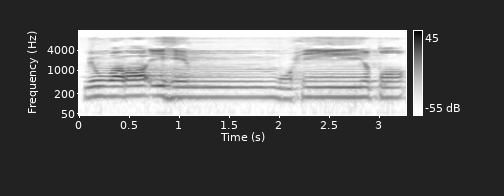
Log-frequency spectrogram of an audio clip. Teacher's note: إدغام، نعم. والغنة هنا تكون أكمل لأنها حرف ماذا؟ مشدد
